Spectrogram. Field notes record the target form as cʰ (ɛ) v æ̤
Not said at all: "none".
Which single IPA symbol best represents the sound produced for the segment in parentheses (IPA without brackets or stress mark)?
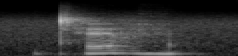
ɛ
